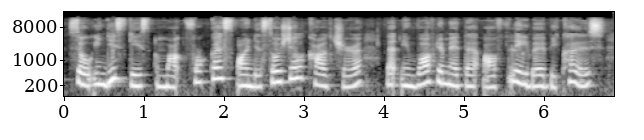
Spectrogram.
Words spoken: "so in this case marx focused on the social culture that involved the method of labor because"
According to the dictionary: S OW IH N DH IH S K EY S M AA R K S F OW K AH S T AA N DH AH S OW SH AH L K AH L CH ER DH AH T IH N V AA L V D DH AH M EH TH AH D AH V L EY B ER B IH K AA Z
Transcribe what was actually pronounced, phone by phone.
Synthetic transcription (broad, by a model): S OW IH N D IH S K EY S M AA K F OW K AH S AA N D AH S OW SH AH L K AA L CH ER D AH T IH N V AA L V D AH M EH T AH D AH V L EY B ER B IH K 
